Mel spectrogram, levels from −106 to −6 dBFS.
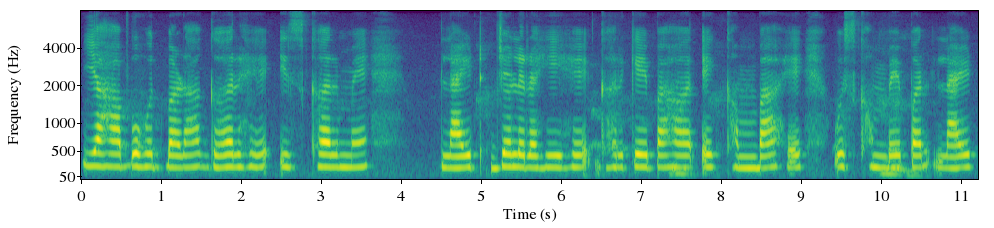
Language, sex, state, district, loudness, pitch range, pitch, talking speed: Hindi, female, Himachal Pradesh, Shimla, -16 LUFS, 215-225 Hz, 220 Hz, 125 wpm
